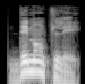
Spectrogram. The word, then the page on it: démanteler: français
